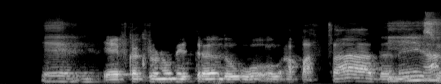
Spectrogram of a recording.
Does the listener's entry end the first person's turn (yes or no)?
yes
